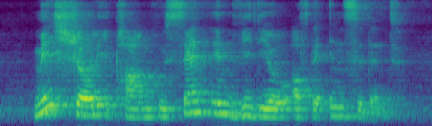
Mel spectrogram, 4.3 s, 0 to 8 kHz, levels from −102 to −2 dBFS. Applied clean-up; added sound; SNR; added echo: none; none; none; reverberation time 0.7 s.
